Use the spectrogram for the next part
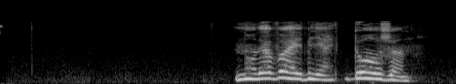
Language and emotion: Russian, angry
